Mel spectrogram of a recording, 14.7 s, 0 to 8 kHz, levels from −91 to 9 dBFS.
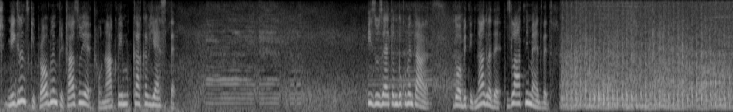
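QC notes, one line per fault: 0.02–0.81 s and 5.08–7.36 s, sound chopped by the voice detector: the sender's voice detector likely toggled transmission on and off. About 32 ms, then about 1.7 s, of real sound became synthetic comfort noise, so the sound turns choppy.
1.89–4.12 s, 8.64–9.06 s and 11.04–11.18 s, comfort noise in place of the background: transmission likely paused and the receiver generated noise roughly matching the background, for about 0.77 s, 0.42 s and 0.14 s. The detailed ambience gives way to flat, featureless hiss, about 2 dB quieter in the second gap and about 1 dB louder in the third, with the background about 19 dB and about 33 dB below the loudest sound.
2.63–2.68 s, short concealed packet loss: about 40 ms of audio arrived too late for the decoder, and roughly 34 ms was patched by extending the preceding sound before blending back. Within the comfort-noise stretch this is heard as a brief smear or wobble.
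10.12–10.14 s, onset clipped by the voice detector: the detector likely reacted late when sound resumed, so the first 20 ms were never sent and comfort noise filled them. The sound starts abruptly, without its soft beginning, through a G.722 path with nothing above 8 kHz.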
